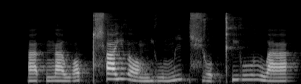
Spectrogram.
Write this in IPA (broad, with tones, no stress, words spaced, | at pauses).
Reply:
a˨t̚ŋa˨˩w ɔ˦p̚t͡ɕʰa˦jlɔ˨˩ ŋju˨˩mi˦ʔ ɕo˨ʔkʰju˦lwa˧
